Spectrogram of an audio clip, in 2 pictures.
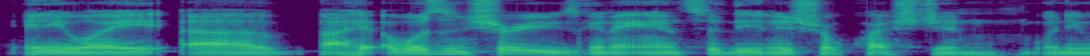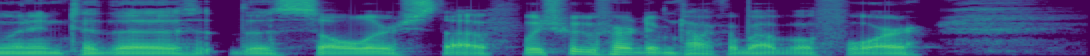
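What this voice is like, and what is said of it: Rough, gravelly morning voice. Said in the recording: “my voice sounds a little rough ... I just woke up, so my voice isn't quite warmed up yet. I feel like it's very gravelly.”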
